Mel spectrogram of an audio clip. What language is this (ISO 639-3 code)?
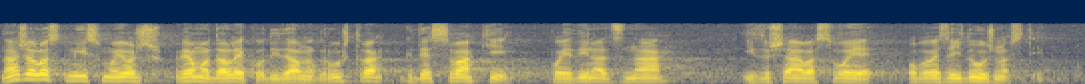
srp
